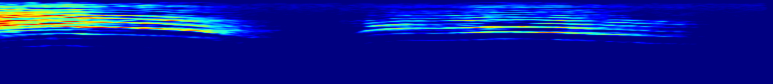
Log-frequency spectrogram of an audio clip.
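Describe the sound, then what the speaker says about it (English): A domestic cat gives two drawn-out, close meows in a row, each rising then falling, with a short pause between and no other sound. "Normal cat."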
